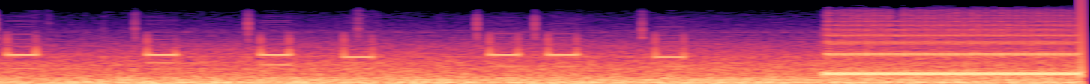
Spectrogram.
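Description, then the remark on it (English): A phone call being placed to a financial advisor: seven quick keypad beeps tap out a number over a low background hum, then a loud, steady ringing tone takes over and holds to the end. “Okay, I'll give him a buzz.”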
